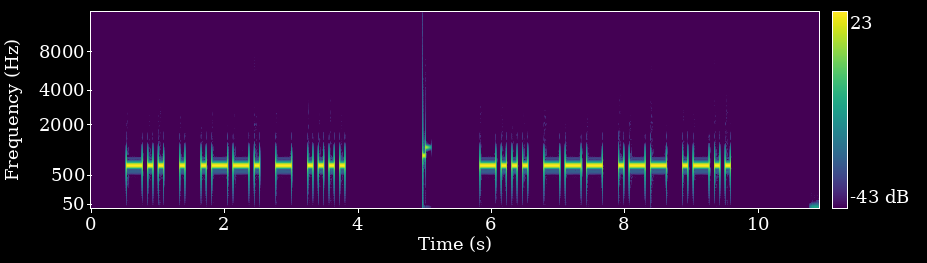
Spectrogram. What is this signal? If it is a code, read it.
Morse code, heard as a keyed tone, about 15 wpm, 700 Hz. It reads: DEPTH BOWL
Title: Sentences from Top 1200 Words - New Word Drill - 15wpm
